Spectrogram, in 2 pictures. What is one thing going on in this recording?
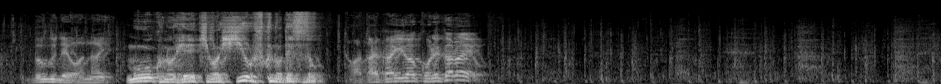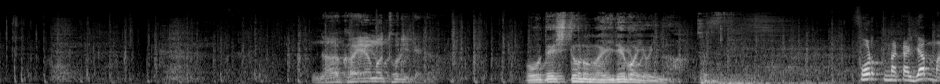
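A man speaks into a microphone.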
